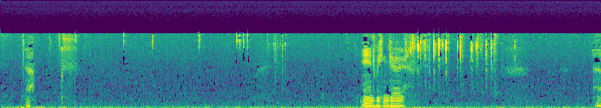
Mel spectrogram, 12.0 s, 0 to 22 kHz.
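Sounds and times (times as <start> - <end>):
computer keyboard typing: 4.7 - 5.8, 7.4 - 10.0.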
